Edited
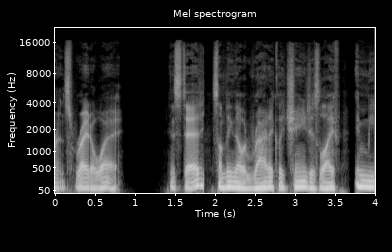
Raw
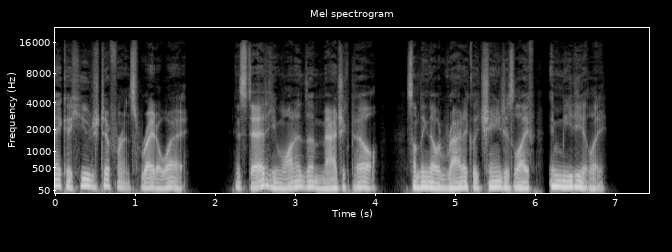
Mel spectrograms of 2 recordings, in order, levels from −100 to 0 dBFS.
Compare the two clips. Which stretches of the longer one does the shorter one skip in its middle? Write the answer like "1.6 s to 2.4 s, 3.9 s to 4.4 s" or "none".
2.7 s to 4.3 s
